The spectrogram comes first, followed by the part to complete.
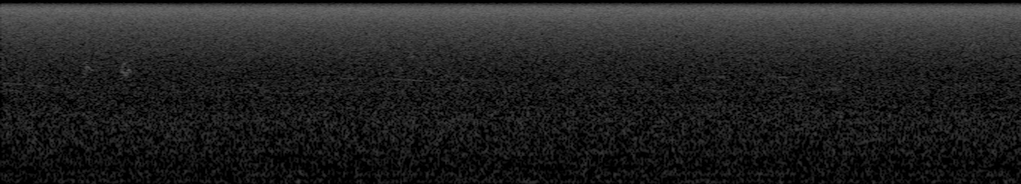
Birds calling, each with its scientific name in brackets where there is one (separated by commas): Gray-crowned Rosy-Finch (Leucosticte tephrocotis)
